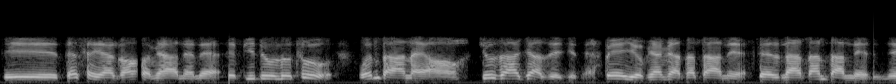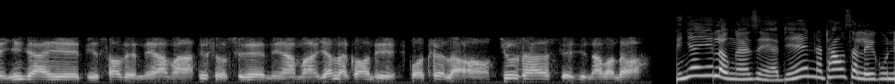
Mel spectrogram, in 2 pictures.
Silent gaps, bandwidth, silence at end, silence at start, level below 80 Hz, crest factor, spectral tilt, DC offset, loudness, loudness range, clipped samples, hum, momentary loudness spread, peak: none; 10.5 kHz; 0 s; 0.05 s; -64 dBFS; 14 dB; -5.5 dB/octave; under 0.1%; -23 LUFS; 2 LU; under 0.1%; none; 5 LU; -8 dBFS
